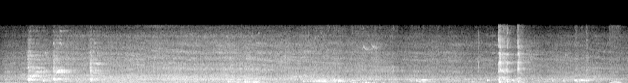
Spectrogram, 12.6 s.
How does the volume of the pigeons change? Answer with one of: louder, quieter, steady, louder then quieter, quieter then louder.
quieter then louder.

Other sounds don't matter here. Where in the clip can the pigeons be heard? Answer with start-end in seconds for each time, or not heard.
6.0-12.4.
